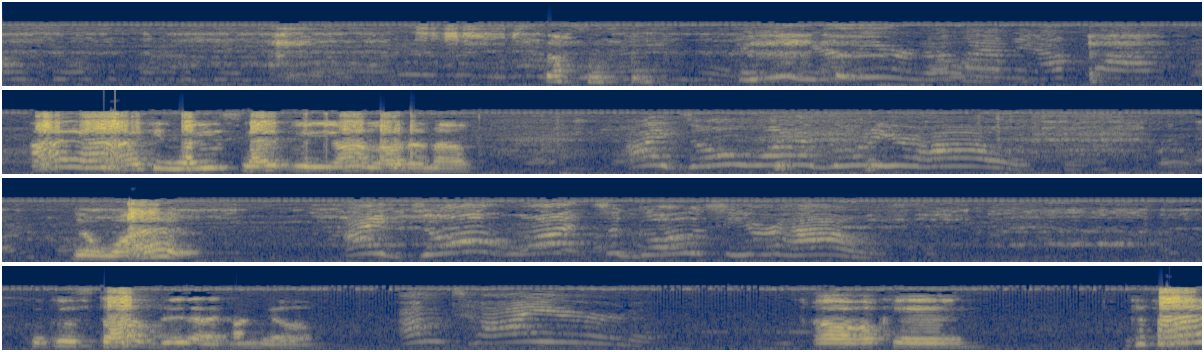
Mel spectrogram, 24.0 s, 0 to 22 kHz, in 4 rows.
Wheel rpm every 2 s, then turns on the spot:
0, 0, 0, 0, 20, 30, 0, 0, 0, 0, 0, 0.
none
